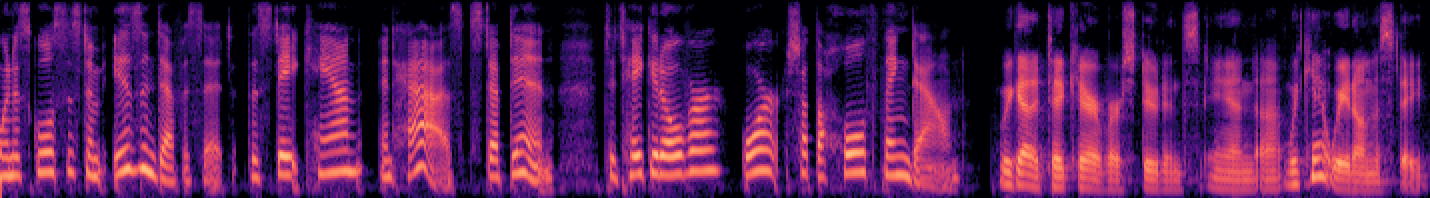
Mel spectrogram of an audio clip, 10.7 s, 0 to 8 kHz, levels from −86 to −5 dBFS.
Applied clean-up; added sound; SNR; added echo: none; none; none; none.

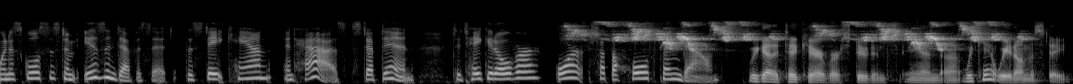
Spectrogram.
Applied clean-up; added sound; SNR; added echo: none; Chirp, tweet; -4 dB; none.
